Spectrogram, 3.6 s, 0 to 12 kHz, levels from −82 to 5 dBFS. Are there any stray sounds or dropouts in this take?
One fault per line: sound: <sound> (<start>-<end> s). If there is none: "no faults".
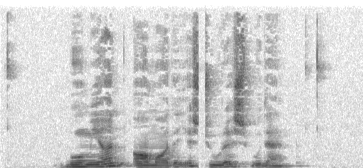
sound: dropout (2.0-2.1 s)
